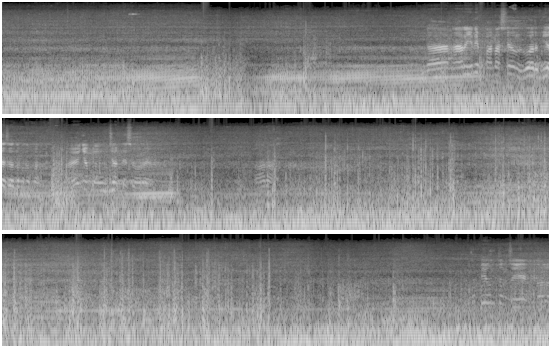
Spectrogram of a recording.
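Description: Wind rumbles and buffets loudly past a moving rider.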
